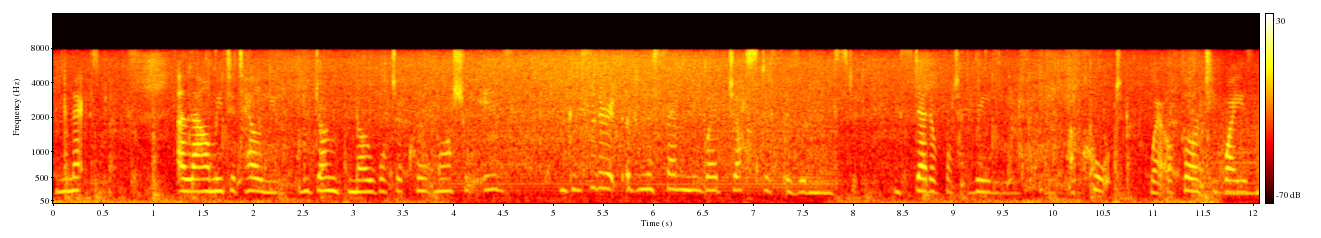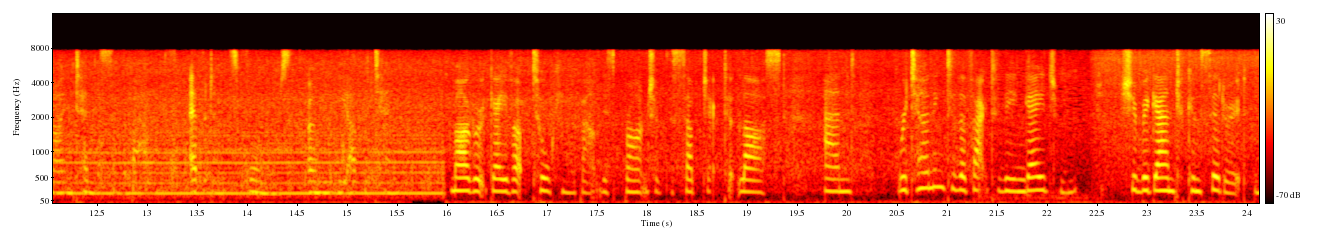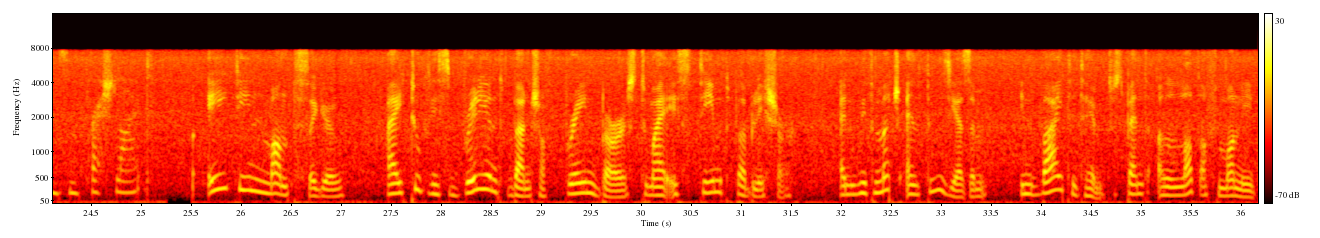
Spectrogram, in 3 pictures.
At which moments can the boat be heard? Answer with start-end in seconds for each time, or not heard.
0.0-16.0.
